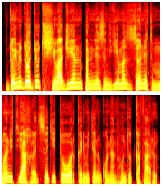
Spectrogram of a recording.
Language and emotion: Kashmiri, neutral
